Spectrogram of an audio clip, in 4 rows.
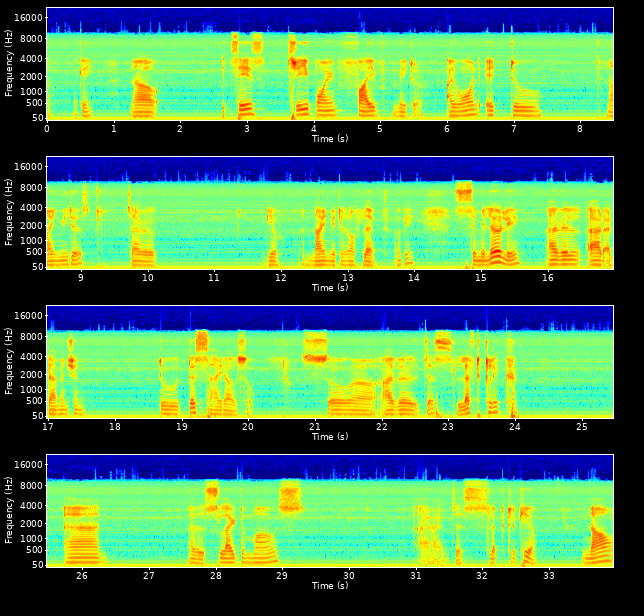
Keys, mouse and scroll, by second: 13.3-13.8 scroll down 2, 13.8-14.2 scroll up 2, 23.4 click, 32.1 click.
